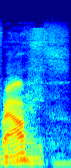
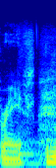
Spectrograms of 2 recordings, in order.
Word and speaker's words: Ralph: Ralph. Rafe. It's pronounced Rafe.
